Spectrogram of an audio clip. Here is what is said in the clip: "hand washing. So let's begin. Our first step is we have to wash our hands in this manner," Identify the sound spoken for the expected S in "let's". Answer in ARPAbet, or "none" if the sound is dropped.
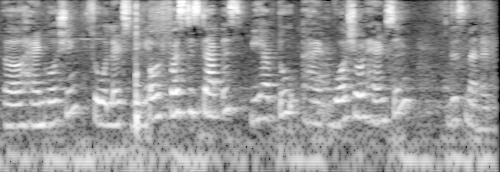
S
